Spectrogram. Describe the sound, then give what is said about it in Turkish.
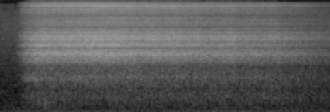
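A long, slow exhale during a guided breathing exercise: a steady, breathy hiss rises quickly, holds for about three seconds and fades slightly toward the end, with no talking. “Nefes almıştım. Şimdi boşaltıyorum nefesimi. Al nefes. Ver nefes.”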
